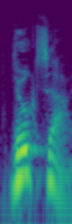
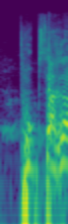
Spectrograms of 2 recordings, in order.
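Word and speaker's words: δόξα: 우리나라는 나쁜 배물 했는데 이게 헬라어 발음으로 녹사 이거예요 예 자 독사가 아니라 녹사 이건데 그게 영광이란 뜻이에요 근데 그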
